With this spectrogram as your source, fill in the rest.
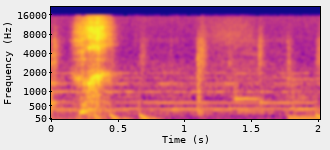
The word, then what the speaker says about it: Gogh: QI told me it's pronounced Van Gogh, so that's why I always do the Hoch.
